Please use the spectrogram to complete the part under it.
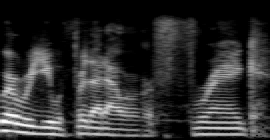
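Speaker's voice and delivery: ordinary delivery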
